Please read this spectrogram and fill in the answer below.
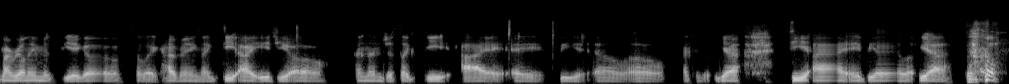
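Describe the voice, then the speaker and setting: A man's voice: low voice, no echo. A man who is a musician, chatting casually as an interview guest. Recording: dull lo-fi, dry close sound.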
